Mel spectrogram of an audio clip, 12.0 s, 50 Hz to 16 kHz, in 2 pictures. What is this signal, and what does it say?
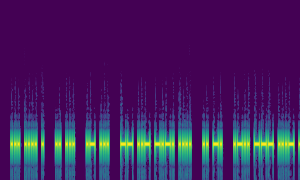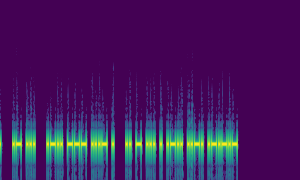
Morse code, heard as a keyed tone, about 36 wpm, 700 Hz. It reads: SHE IS AS MUCH IN LOVE AS LOVE ITSELF.
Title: Sentences from Top 1000 Words - Review Part 5 - 35wpm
